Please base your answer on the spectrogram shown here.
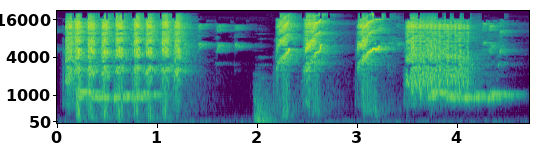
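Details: Greater green leafbird in long 'ngebren' song style, used as a lure to set caged leafbirds singing: a fast run of about ten loud, sharp, high chirps, then a thin steady low whistle, and later harsh scratchy bursts and a trailing whistle.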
